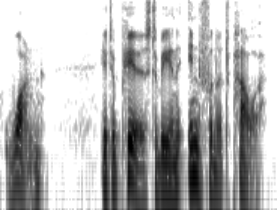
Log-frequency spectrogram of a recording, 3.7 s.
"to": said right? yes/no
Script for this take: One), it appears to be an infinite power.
yes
